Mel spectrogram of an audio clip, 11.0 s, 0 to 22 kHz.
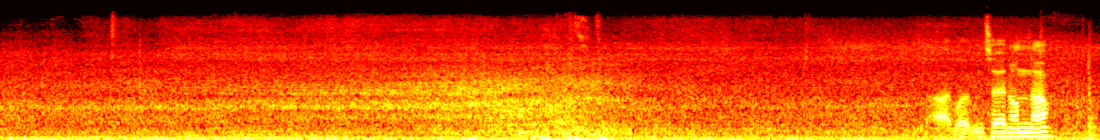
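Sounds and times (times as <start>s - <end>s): road traffic rumble: 0.0s - 11.0s
vehicle passing: 1.6s - 7.2s.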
